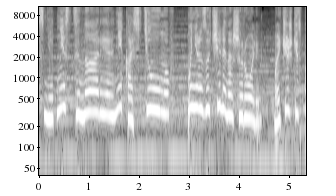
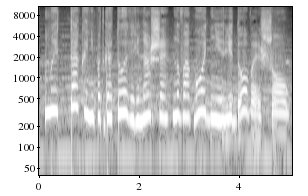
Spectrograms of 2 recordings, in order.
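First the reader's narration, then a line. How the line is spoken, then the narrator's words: Heavy sigh. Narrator (Russian): тяжело вздохнула Ангелина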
